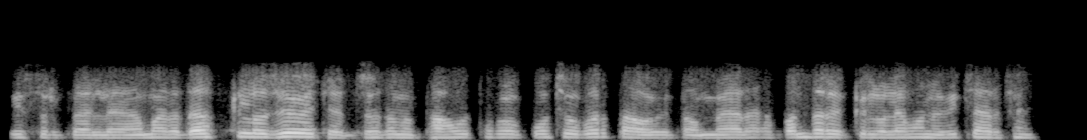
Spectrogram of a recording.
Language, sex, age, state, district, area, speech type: Gujarati, male, 18-30, Gujarat, Ahmedabad, urban, conversation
